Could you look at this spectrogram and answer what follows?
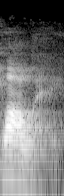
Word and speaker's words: Huawei: to china with a company huawei and i'm actually saying it correctly so it's e i h-u-w-e-i and uh it's a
